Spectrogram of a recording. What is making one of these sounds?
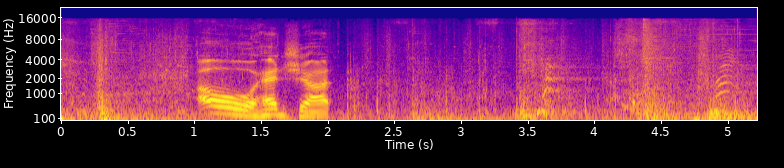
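A magic blast bursts with a sharp crackle.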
